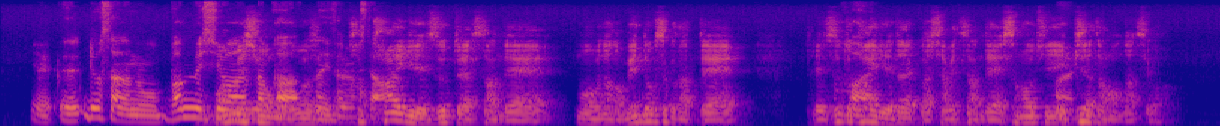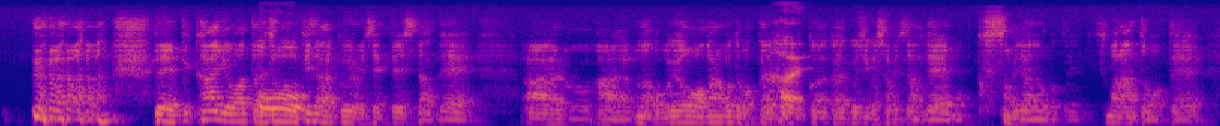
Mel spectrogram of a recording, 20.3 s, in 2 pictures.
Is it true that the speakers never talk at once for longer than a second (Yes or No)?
No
